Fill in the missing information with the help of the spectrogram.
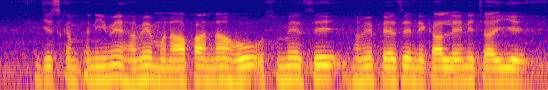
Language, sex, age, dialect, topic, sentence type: Hindi, male, 31-35, Kanauji Braj Bhasha, banking, statement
